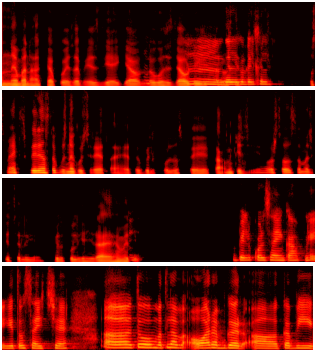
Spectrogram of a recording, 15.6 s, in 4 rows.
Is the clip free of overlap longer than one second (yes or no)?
no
